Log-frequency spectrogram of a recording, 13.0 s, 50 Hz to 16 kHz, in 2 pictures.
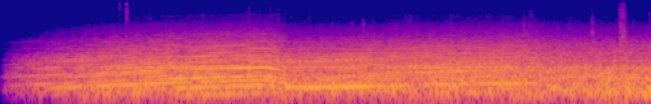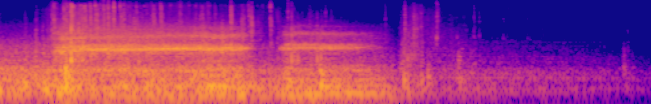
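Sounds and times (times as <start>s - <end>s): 
sedan accelerating heard from interior: 0.1s - 10.2s
sedan tyres skidding: 6.8s - 10.6s.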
